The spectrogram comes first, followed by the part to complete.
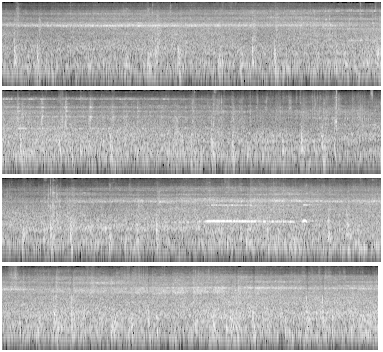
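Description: Rügensche Bäderbahn narrow-gauge passenger coaches rolling steadily past close by, their wheels clattering over the rail joints with a faint high squeal now and then.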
